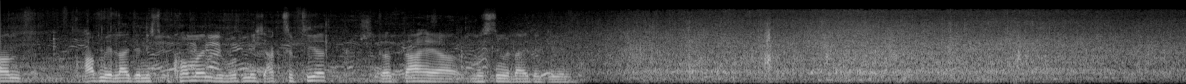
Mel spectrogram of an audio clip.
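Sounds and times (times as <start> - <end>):
speech: 0.0 - 5.9
calm sea washing over pebble beach on the English Channel in autumn: 5.8 - 11.8.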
